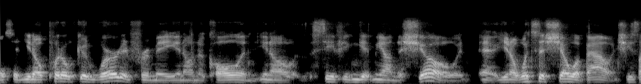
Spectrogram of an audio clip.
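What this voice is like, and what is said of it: Usual voice. Nothing is said of it.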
